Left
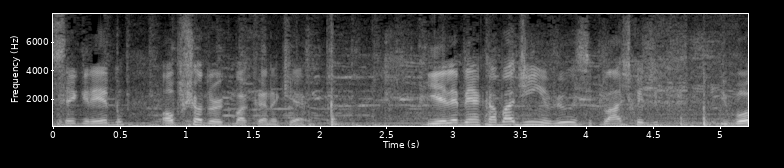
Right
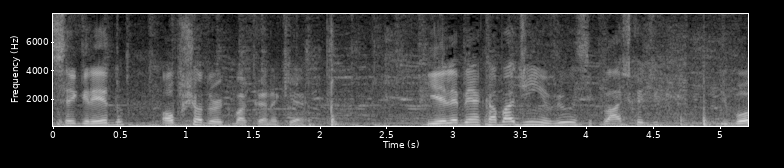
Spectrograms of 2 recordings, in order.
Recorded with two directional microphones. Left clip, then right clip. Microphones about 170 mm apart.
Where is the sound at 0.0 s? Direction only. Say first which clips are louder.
Right 3 dB; 30° right (ahead or behind).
